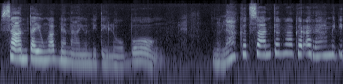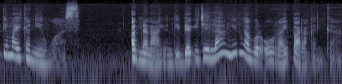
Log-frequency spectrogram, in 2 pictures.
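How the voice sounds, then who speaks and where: A woman's voice: medium pitch, very animated, moderate pace, a little hiss or hum, natural voice. A woman with a northern Philippine accent playing a kindly, consoling religious sister in a radio drama. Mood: gentle, consoling. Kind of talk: village radio drama acting.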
